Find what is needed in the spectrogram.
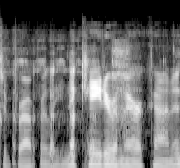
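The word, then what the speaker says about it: Necator: Here, 2 episodes downstream, I learned how to pronounce it properly. Nicator americanus.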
